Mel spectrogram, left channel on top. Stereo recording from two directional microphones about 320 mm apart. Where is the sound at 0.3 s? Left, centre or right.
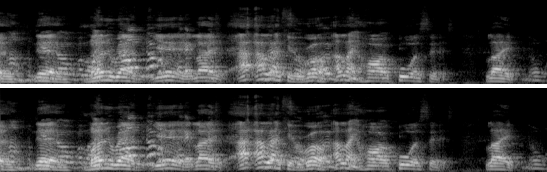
Centre.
